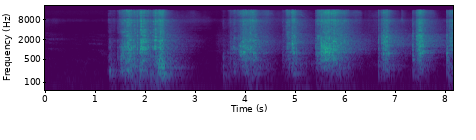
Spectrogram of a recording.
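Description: Steel plastering trowel spreading latex-modified cement mortar onto a wall in about six rough scraping strokes, starting a little over a second in.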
